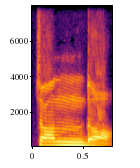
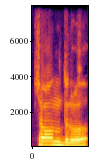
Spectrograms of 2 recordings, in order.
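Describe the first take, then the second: First: The r sound is left out entirely. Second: The r is joined to the d in a cluster. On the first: This is a partly changed form. "র বলার সুযোগ নেই" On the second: This is the original Sanskrit form. "আপনি এক বাক্যে বলবেন এটা হলো সংস্কৃত বা তৎসম শব্দ"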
